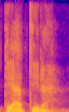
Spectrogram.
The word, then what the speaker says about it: Tiatira: un mensaje Dice diciéndome no se dice tía tira o o tía tira s yo no s aquí le vamos a decir tia tira Pero podc se escucha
